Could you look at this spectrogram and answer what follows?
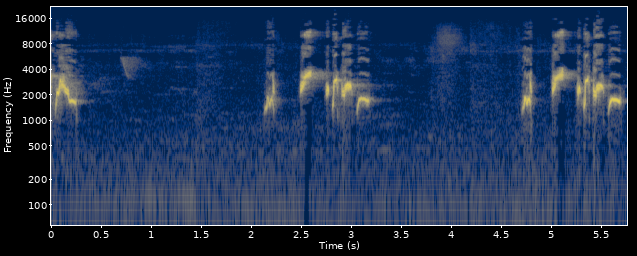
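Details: Red-whiskered bulbul singing, played to stimulate decoy birds and train loud singing: three bright, bubbly phrases of quick warbled notes, the first a lone slurred burst, the later two longer and chattering, separated by silent gaps of about two seconds.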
